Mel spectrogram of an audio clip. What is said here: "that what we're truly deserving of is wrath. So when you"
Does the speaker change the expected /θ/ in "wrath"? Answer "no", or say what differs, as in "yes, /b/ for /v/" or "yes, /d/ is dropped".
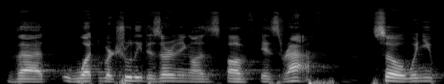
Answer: no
